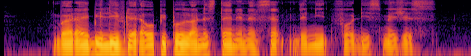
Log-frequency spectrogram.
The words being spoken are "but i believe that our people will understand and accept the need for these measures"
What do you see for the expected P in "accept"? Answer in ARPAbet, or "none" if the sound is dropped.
P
